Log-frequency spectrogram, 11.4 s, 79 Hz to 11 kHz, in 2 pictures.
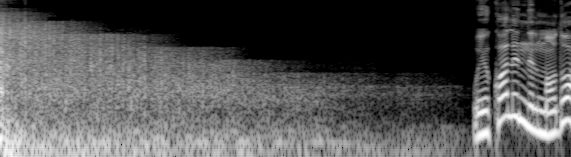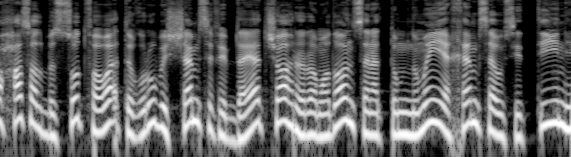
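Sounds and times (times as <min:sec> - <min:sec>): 
newly gifted cannon being test-fired: 0:00.0 - 0:04.6
speech: 0:04.7 - 0:11.4.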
